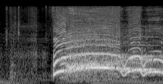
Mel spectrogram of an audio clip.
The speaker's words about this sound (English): Can I please insert that one clip of … screaming, pretending that she's screaming in her sleep, please?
